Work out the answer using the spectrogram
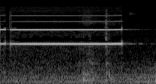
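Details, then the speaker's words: Insulation tester probe passed slowly along a laparoscopic instrument shaft; a single shrill steady beep of about a second sounds where it passes, the alarm showing a break in the shaft's insulation. "as you can hear and you can see by the alarm it's going off you want to go slow all the way down the shaft to the proximal end"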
